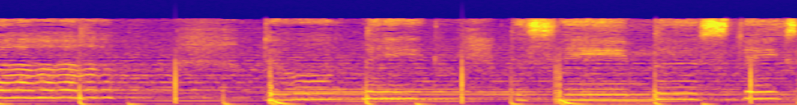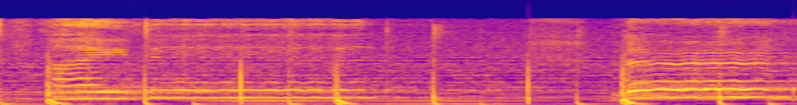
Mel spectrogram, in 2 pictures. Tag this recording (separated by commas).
Music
